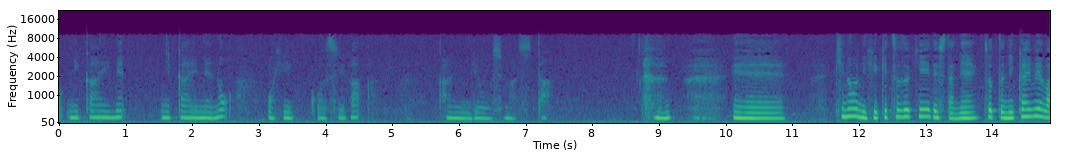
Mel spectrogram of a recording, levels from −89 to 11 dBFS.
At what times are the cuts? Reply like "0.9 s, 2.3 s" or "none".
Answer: 13.8 s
